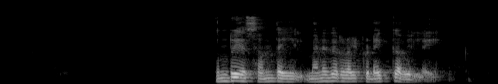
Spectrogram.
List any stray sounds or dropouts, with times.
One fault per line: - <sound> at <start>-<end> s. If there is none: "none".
none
